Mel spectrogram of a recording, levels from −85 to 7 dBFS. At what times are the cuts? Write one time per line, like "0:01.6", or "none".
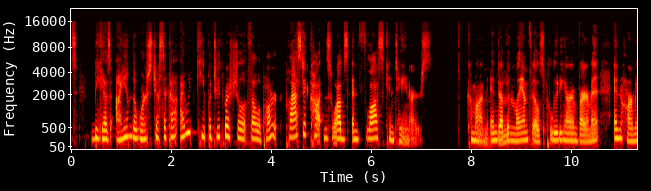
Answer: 0:04.2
